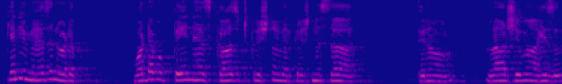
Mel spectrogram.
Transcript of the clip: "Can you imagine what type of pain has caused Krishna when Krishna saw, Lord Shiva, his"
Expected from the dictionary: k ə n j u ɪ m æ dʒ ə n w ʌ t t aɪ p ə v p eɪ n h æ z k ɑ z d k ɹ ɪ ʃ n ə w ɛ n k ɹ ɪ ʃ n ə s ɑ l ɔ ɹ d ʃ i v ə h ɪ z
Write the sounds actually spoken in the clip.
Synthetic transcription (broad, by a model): k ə n j u ɪ m æ dʒ ə n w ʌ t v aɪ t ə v p eɪ n h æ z k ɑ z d k ɹ ɪ ʃ n ə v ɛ n k ɹ ɪ ʃ n ə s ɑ n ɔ l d ʃ i v ə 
